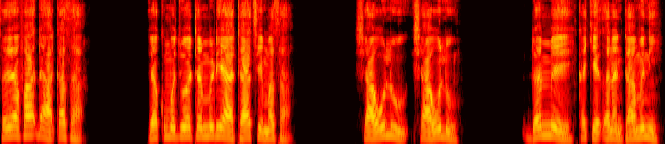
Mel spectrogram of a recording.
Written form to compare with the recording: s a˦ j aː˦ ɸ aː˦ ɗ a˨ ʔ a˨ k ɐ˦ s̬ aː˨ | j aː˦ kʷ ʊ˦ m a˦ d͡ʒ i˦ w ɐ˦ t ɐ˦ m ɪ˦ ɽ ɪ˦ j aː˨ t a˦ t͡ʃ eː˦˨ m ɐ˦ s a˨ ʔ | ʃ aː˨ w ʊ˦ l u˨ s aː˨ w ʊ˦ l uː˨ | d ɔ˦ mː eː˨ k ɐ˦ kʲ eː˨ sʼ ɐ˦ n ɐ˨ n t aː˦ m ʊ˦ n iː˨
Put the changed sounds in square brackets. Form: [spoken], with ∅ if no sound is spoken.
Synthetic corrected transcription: s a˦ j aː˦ ɸ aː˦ ɗ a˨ ʔ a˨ [kʼ] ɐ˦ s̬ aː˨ | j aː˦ kʷ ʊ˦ m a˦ d͡ʒ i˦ w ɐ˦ t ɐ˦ m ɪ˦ ɽ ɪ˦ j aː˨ t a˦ t͡ʃ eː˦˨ m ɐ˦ s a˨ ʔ | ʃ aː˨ w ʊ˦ l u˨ [ʃ] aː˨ w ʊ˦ l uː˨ | d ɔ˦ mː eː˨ k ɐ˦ kʲ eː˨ sʼ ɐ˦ n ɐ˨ n t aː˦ m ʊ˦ n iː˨

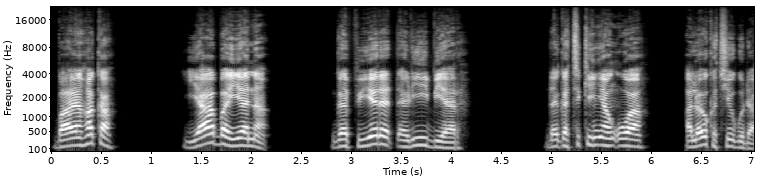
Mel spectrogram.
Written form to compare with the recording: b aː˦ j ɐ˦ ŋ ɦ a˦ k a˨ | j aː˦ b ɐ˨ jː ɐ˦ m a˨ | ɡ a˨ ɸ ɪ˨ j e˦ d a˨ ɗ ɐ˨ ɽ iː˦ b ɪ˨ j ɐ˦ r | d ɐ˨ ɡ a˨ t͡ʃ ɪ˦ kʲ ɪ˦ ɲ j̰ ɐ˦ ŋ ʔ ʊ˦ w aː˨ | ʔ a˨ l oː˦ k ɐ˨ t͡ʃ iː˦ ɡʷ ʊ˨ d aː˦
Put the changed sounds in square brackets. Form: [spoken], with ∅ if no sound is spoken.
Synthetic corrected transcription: b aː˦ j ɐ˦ ŋ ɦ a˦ k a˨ | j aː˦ b ɐ˨ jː ɐ˦ [n] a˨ | ɡ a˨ ɸ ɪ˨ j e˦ d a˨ ɗ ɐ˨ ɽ iː˦ b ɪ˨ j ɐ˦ r | d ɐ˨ ɡ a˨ t͡ʃ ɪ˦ kʲ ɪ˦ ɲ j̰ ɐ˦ ŋ ʔ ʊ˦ w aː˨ | ʔ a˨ l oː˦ k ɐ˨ t͡ʃ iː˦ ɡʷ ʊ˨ d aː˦

